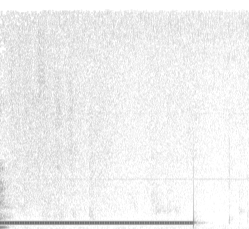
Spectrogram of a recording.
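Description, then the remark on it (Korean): A phone's ringback tone on an outgoing call that goes unanswered: a steady, loud mid-pitched beep that holds for about two seconds, then cuts off with a click, leaving near silence and no voices. “그날 몇 번을 해봤지만 끝내 전화를 받지 않았던 유정 씨.”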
